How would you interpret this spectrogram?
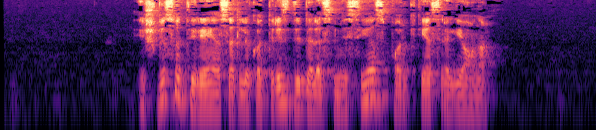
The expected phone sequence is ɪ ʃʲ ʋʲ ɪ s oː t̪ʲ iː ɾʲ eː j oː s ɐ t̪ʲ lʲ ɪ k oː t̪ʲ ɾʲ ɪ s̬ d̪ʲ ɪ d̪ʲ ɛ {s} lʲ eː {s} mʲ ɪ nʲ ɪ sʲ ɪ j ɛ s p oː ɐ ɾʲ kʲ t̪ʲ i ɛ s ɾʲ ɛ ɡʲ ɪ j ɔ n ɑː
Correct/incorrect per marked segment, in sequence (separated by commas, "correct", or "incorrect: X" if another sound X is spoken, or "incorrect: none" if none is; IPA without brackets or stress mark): incorrect: none, correct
